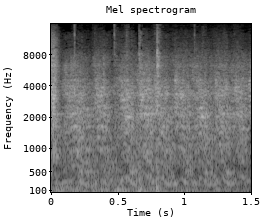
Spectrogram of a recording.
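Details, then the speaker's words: 1969 Cadillac, about 55 years old, first start attempt after installing the starter, rewiring and getting spark, throttle held to the floor: starter cranks the engine in quick even pulses, about seven a second, but it doesn't fire; cranks, no start. "a loss still nothing hold hold on it almost took off with the cyrl I can't believe it cuz this pedal does not feel like it's moving under it's moving"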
